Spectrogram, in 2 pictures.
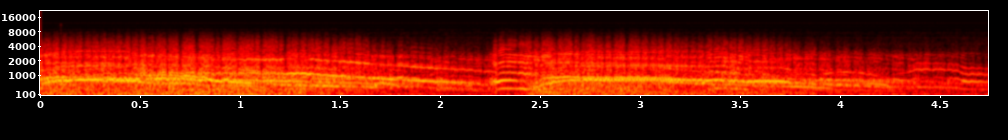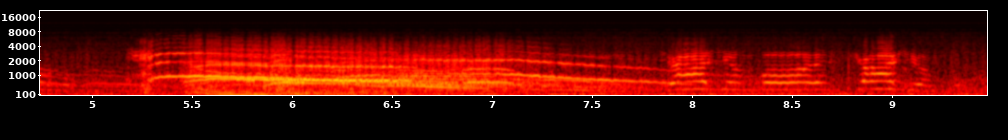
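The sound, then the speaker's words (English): A group of old Civil War veterans let out a loud, sustained, high-pitched rebel yell in several waves, their wavering whooping cries overlapping, ending in a burst of short, choppy yips. “Ladies and gentlemen, I have the pleasure of announcing to you that we are going to make an effort to repeat the old rebel yell.”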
